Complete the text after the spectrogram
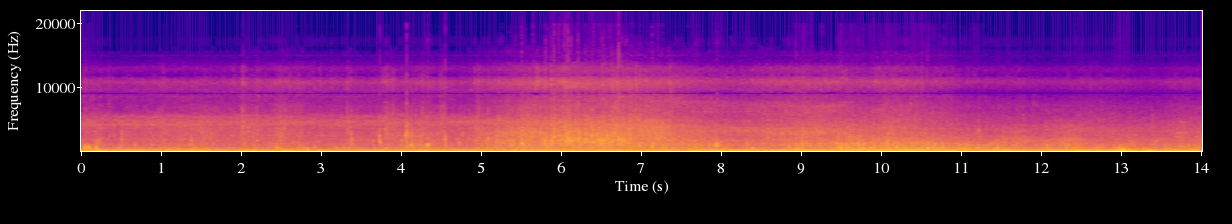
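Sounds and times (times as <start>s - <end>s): heavy rain: 0.0s - 14.0s
low engine hum: 0.0s - 14.0s
wind buffeting microphone: 0.0s - 14.0s.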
